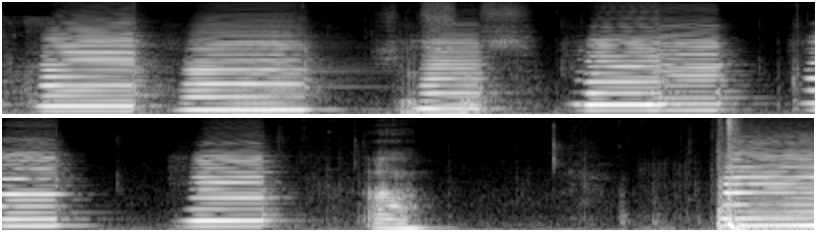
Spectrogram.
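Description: Bayan (Russian button accordion) played haltingly, as if by a beginner: about seven short chords, each followed by a pause. Near the end a loud, full, sustained chord comes in.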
